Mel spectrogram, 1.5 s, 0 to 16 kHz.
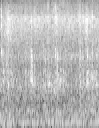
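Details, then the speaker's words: Indesit 7 kg condenser dryer that runs but makes a strange noise: steady low buzzing hum with a rough edge from the condensate pump at the back. "mas eu vou virar a máquina ao contrário porque o barulho vai daqui vendo ali daquela bomba"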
